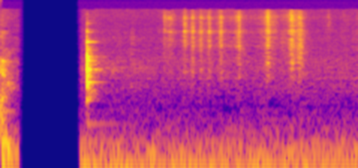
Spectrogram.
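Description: After a brief dead silence, faint crisp clicks from a knife slicing a raw peeled potato held in the hand, with the rounds landing in a glass baking dish.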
